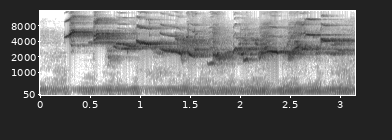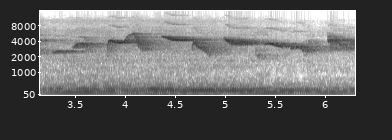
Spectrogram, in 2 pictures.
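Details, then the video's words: Caged bird over-aroused in breeding season, singing in the ngeplong manner: a loud, busy opening of sharp whistles and chatters, then a string of stepped, level whistled notes dipping and rising, over a continuous low hum. "GACORNYA BURUNG LAGI OVER BIRAHI CUMA NGEPLONG"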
